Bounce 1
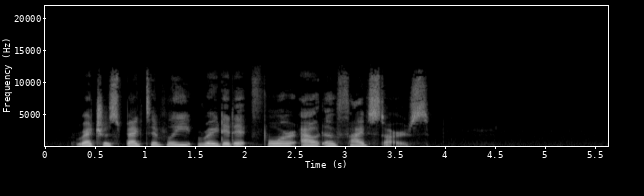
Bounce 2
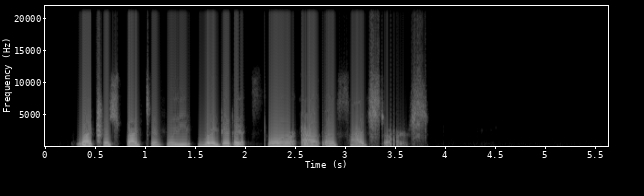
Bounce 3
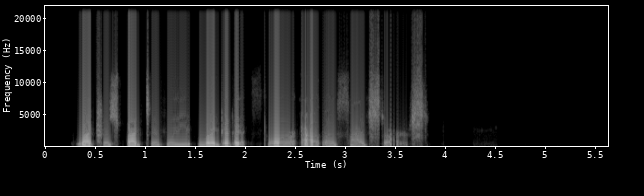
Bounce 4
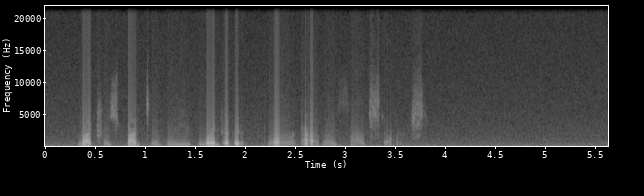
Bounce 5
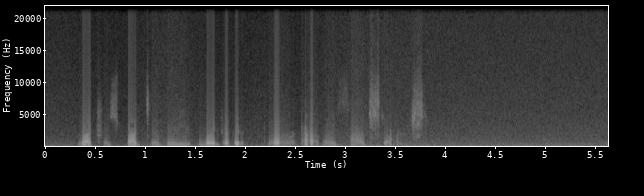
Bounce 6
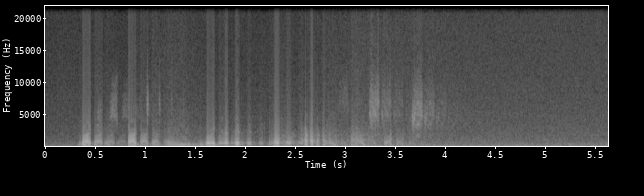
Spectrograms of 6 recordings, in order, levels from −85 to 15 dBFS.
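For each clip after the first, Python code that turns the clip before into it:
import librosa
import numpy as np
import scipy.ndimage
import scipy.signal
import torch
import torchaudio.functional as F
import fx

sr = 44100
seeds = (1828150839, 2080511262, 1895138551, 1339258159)

y1 = fx.cycle_switch(x, sr, every=3, mode='inverted')
y1 = F.gain(torch.from_numpy(y1), -4.0).numpy()
y2 = fx.level_steps(y1, sr, step_db=13)
y2 = F.gain(torch.from_numpy(y2), 7.5).numpy()
y3 = fx.dmg_noise_colour(y2, sr, seeds[0], colour='pink', level_db=-39.0)
y3 = F.gain(torch.from_numpy(y3), 2.0).numpy()
y4 = fx.rider(y3, sr, range_db=4, speed_s=0.5)
y4 = F.gain(torch.from_numpy(y4), -5.5).numpy()
y5 = fx.echo_feedback(y4, sr, ms=120, feedback_pct=53, wet_db=-6.5)
y5 = F.gain(torch.from_numpy(y5), 7.0).numpy()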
